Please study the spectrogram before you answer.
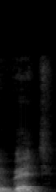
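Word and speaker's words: watch: देखा आप लोगों ने, यानी जब टी के बाद ईएन और सीएच आता है तब टी का उच्चारण हम नहीं करते हैं। टी साइलेंट लेटर होता है।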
